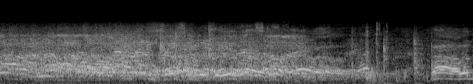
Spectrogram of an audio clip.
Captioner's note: shouts of encouragement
